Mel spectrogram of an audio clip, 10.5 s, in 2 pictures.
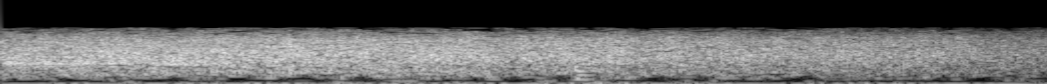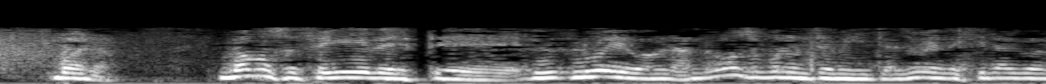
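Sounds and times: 
applause: 0.0s - 5.7s
speech: 5.5s - 10.4s.

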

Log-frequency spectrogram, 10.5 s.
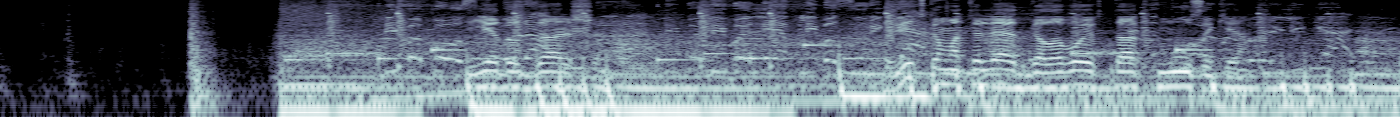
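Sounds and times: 
car door as a man gets into the driver's seat: 1.4s - 1.9s
speech: 3.1s - 10.4s.

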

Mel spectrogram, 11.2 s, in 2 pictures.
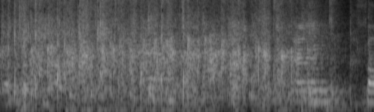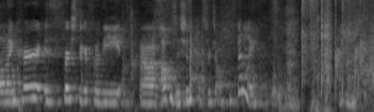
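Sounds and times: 
crowd applauding: 0.0s - 5.1s, 10.2s - 11.2s
speech: 5.5s - 9.9s.

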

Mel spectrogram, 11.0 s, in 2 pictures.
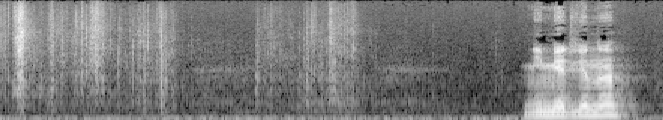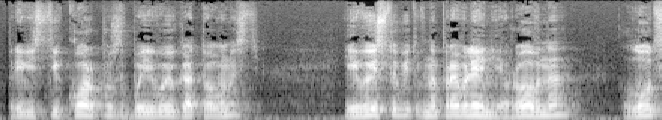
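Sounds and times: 
sealed paper envelope of orders being torn open: 0.0s - 3.1s
speech: 4.4s - 7.7s, 8.4s - 11.0s.

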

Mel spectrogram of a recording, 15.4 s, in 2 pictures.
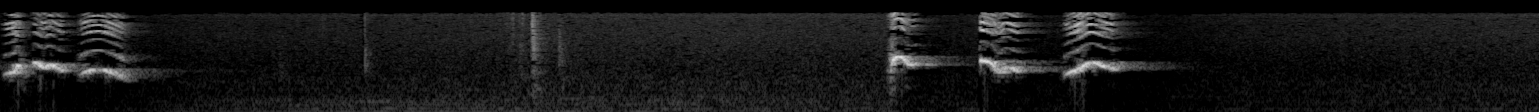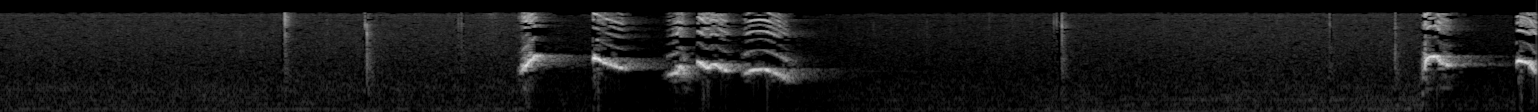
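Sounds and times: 
red-throated parrotfinch Erythrura psittacea calling: 0.0s - 0.8s, 4.4s - 5.9s, 10.3s - 11.9s, 14.8s - 15.3s.

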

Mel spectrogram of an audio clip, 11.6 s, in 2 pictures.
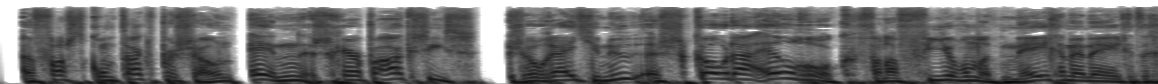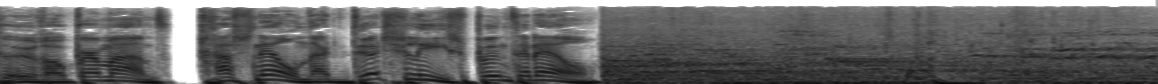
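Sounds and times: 
speech: 0.1s - 9.4s
water splashing as a child dives in: 8.8s - 11.5s.

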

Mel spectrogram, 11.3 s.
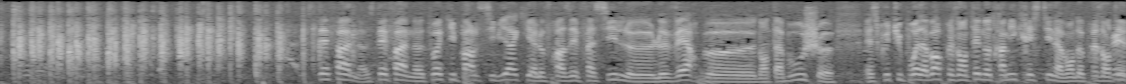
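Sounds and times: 
audience applause: 0.0s - 3.8s
speech: 3.2s - 11.2s.

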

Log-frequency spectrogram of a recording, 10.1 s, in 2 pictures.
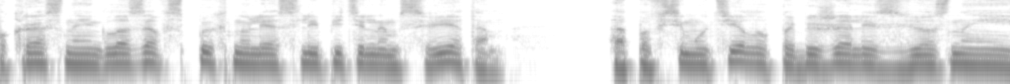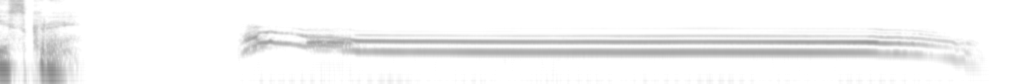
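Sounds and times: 
speech: 0.0s - 5.5s
star wolf howling: 6.2s - 10.0s.

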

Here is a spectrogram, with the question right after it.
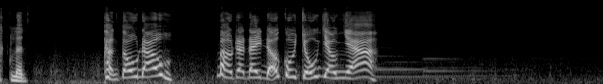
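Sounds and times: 
heavy rain: 0.0s - 6.0s
speech: 0.1s - 0.4s, 1.0s - 3.9s
faint sustained tone: 2.7s - 6.0s.

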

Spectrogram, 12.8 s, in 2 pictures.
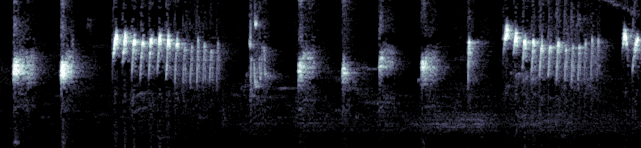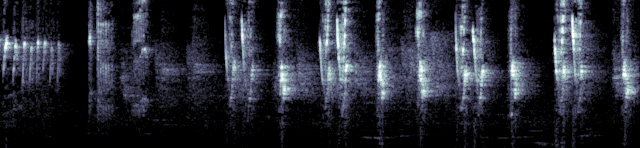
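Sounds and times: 
Horsfield's bushlark song with high chirped notes: 0.0s - 12.8s.

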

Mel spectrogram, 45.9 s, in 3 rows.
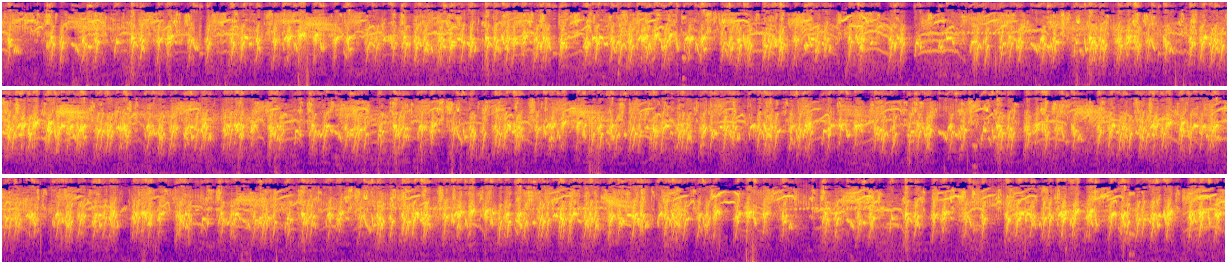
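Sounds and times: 
birds chirping: 0.0s - 45.9s.

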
